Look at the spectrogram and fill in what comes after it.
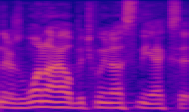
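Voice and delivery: ordinary talk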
